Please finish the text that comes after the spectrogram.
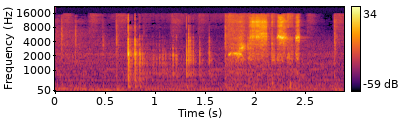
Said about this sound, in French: Euh, du coup, je relance un dé 10.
